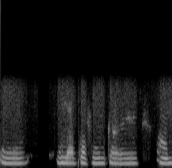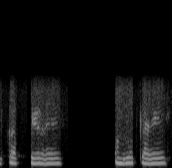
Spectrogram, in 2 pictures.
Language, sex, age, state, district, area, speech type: Hindi, female, 30-45, Uttar Pradesh, Prayagraj, urban, conversation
